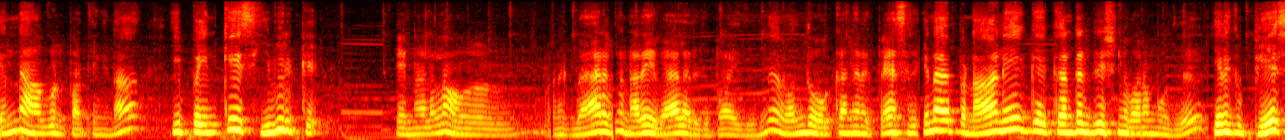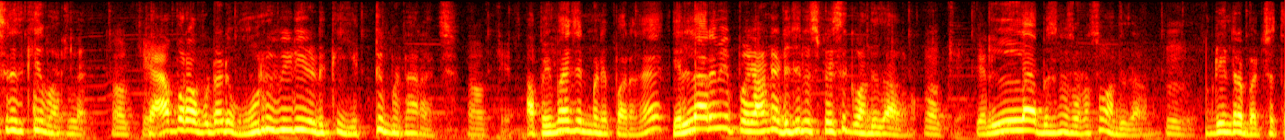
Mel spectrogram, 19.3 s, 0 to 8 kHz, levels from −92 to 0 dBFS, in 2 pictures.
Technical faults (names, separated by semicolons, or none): none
